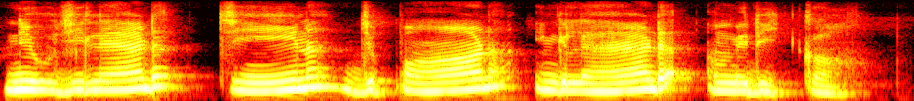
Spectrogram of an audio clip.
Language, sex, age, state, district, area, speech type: Punjabi, female, 30-45, Punjab, Tarn Taran, rural, spontaneous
